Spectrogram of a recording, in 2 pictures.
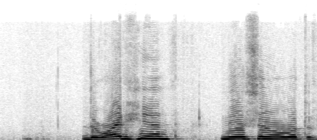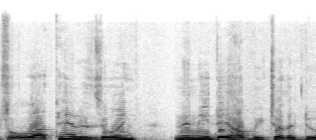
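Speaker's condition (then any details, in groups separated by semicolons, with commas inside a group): Cerebral palsy; unable to type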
